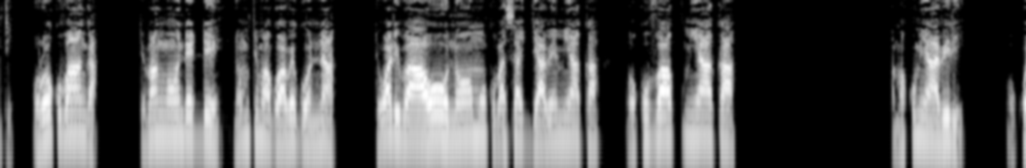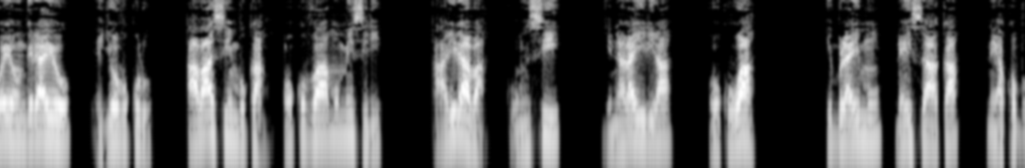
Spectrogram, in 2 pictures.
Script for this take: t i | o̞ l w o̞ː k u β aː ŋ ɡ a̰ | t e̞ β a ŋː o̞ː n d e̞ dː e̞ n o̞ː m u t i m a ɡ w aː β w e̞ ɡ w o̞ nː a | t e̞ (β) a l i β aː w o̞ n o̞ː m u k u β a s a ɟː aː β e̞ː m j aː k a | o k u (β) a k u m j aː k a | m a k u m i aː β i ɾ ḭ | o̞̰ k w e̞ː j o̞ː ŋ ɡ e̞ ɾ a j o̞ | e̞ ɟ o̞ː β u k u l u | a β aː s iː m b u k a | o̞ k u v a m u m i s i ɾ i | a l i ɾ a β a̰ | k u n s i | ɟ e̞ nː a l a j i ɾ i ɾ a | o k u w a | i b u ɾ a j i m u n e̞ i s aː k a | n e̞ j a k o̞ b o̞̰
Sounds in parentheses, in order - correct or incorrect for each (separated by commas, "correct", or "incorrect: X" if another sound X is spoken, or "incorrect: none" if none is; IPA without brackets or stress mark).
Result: incorrect: w, incorrect: v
